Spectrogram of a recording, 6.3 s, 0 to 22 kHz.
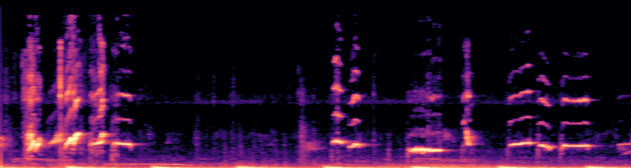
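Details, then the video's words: Chattering greater green leafbird song: bursts of high whistled notes and bent slurs alternating with pauses, while a regular deep thump pulses about every 0.9 seconds underneath. "Kicau cucak ijo gacor jos gandos full materi"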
